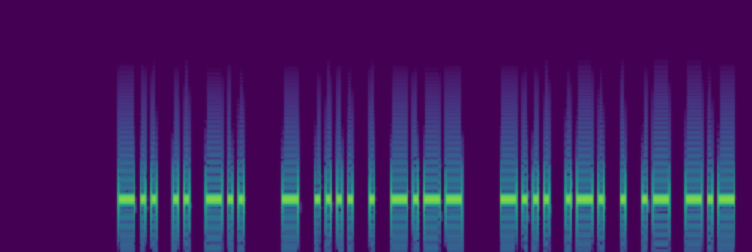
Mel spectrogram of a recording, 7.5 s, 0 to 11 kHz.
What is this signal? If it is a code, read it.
Morse code, heard as a keyed tone, about 22 wpm, 700 Hz. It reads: DID THEY BREAK
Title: Sentences from Top 1000 Words - Review Part 6 - 22wpm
